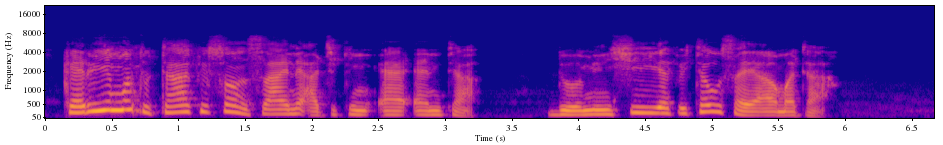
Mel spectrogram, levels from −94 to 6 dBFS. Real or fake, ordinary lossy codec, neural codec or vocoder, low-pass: fake; none; codec, 16 kHz, 16 kbps, FunCodec, trained on LibriTTS, 50 frames a second; none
